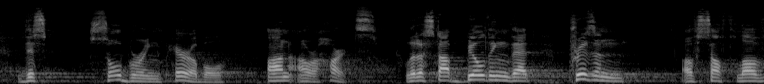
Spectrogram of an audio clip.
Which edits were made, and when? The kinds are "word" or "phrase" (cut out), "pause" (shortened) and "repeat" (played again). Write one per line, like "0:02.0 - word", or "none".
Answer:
0:02.6 - pause
0:04.0 - pause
